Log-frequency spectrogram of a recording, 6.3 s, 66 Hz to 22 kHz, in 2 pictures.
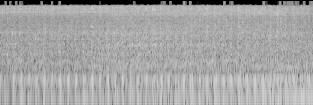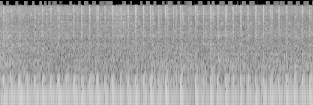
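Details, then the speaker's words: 2005 Honda CRF150F single-cylinder bike warming up: steady, even idle with a regular quick thump and no knocks or misses; engine sounds tight and healthy. "that should be warm enough let's see here that sounds pretty good"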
